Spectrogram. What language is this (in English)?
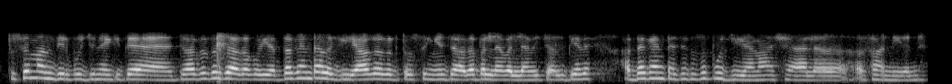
Dogri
